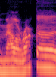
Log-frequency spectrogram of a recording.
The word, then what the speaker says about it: Mallorca: Hoppy is going to Mallorca. Is that how you say it? Mallorca? Yeah, Mallorca. Maybe Mallorca. Mallorca, sorry. Mallorca, because they Mallorca. Don't pronounce the You're L's, right? It's not the L.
